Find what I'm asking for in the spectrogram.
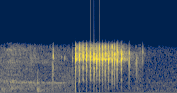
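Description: A ratchet socket wrench turning a bolt on a Masport carburetor, a quick run of close, crisp clicks lasting about half a second, alone in a quiet room.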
